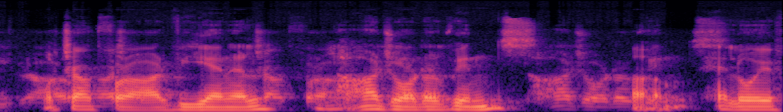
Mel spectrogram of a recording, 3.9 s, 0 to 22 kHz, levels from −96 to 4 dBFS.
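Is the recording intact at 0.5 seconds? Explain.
No. From 0.0 to 0.67 s the speech carries an echo leak: a fainter copy trailing about 0.96 s behind, roughly 10 dB below the direct speech. The likely cause is a loudspeaker at the far end whose echo canceller let its own pickup return.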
